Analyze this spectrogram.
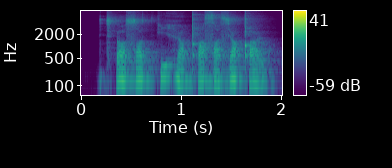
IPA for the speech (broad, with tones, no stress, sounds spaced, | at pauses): t͡sʼ ø˨ sˤ ø˨ t͡sʼ i˦ ɦ ø˨ qʼ i˦ sˤ ɛ˨ s ø˦ qʼ ø˨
